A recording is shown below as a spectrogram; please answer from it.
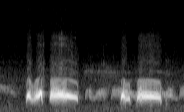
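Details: Spotted dove used as a lure, coaxing wild birds with a 'thúc gù' coo in the 'thổ' voice: two low phrases, each a brief double note then a sustained, gently falling coo, with soft faint murmurs between.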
